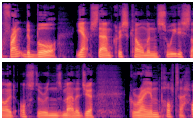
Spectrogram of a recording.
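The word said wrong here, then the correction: Östersund: Ostersons. And you're a host of On the Continent, so you knew the correct way to pronounce that.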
